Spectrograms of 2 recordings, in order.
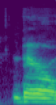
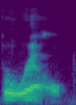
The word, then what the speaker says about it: Burrell: Burt Burrell it's pronounced I was calling a barrel for the longest time and it turned out to be pronounced Burrell and at the Burrell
